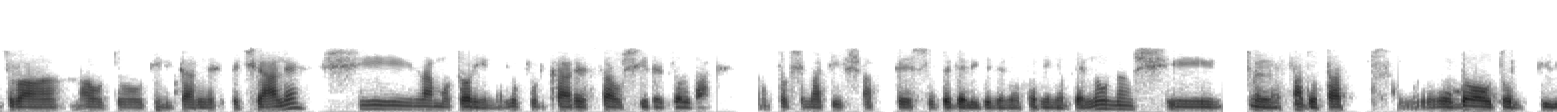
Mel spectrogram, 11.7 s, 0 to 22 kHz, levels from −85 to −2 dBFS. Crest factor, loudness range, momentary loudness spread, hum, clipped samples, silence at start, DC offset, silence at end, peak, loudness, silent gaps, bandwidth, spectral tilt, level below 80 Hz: 18 dB; 3 LU; 10 LU; none; under 0.1%; 0.05 s; under 0.1%; 0 s; -4 dBFS; -23 LUFS; none; 3.8 kHz; -7.5 dB/octave; -62 dBFS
